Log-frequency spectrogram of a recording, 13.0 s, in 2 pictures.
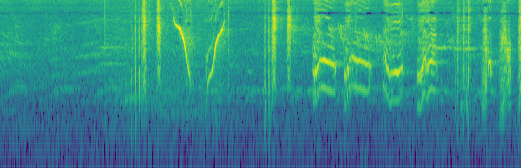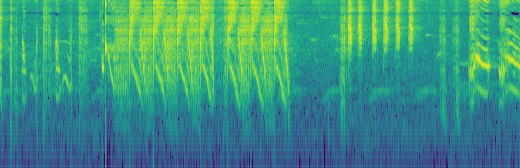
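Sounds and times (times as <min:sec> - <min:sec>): bird whistles gliding down: 0:02.2 - 0:02.9, 0:07.8 - 0:10.2.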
